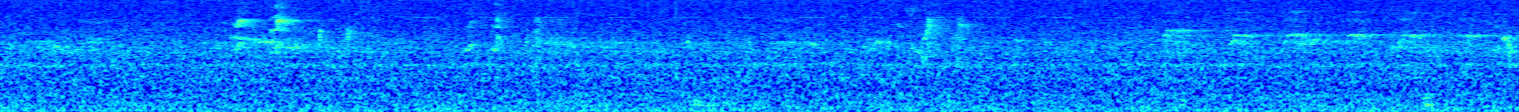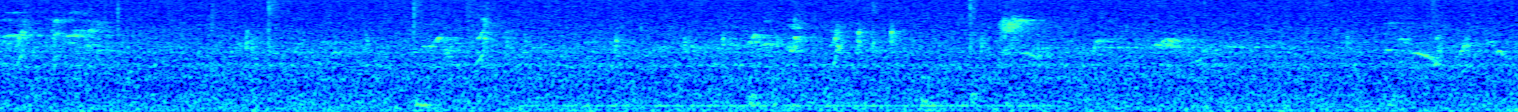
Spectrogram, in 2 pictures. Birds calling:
Crowned Hornbill (Lophoceros alboterminatus), African Paradise-Flycatcher (Terpsiphone viridis)

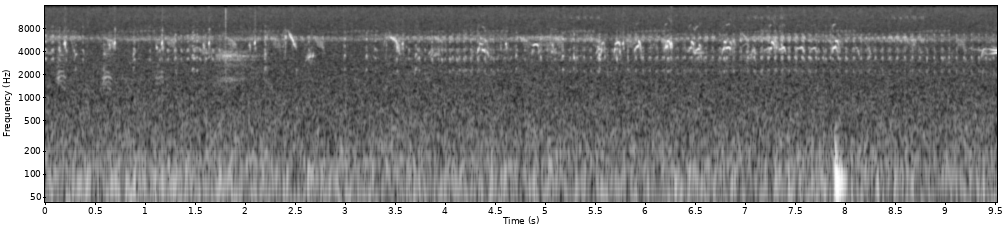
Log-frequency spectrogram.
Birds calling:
Blacksmith Lapwing (Vanellus armatus), Common Sandpiper (Actitis hypoleucos), African Pipit (Anthus cinnamomeus)

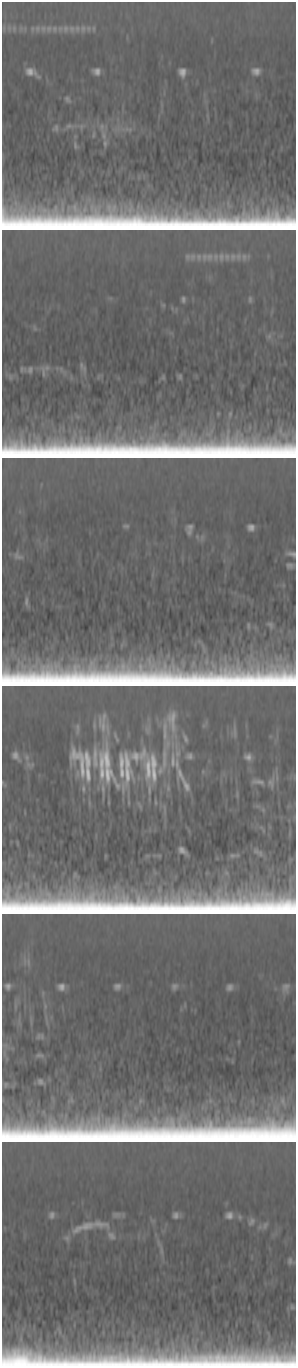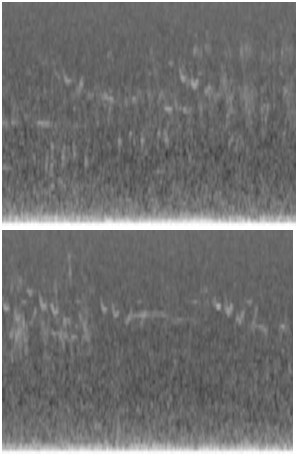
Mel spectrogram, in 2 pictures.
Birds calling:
Pygmy Batis (Batis perkeo), White-headed Buffalo-Weaver (Dinemellia dinemelli), Blue-naped Mousebird (Urocolius macrourus)

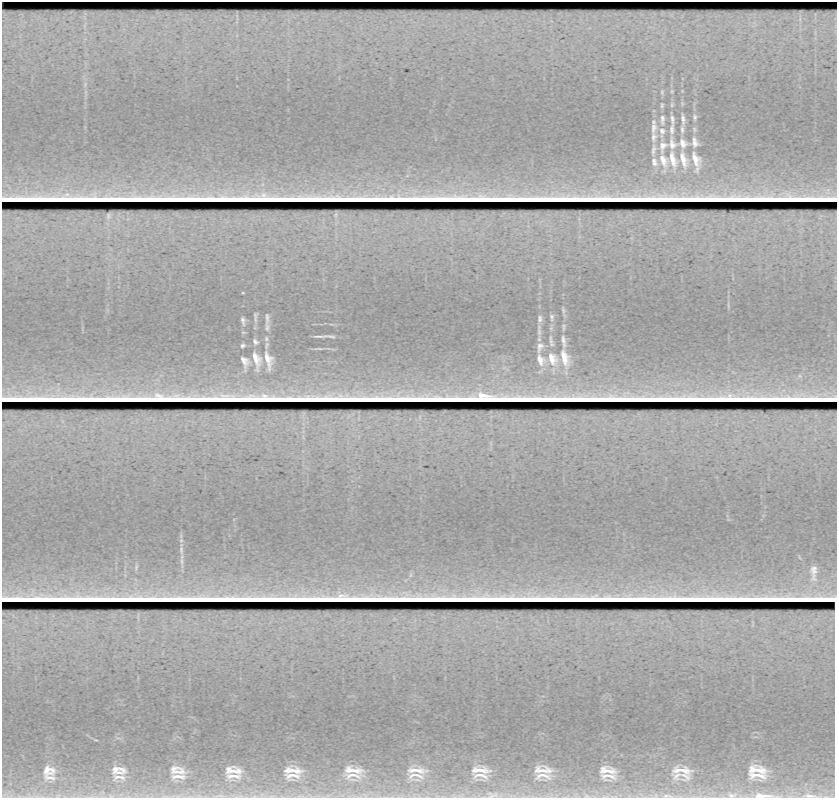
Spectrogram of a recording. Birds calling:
Mariqua Sunbird (Cinnyris mariquensis), White-bellied Go-away-bird (Corythaixoides leucogaster)

